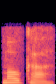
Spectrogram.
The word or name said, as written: Mocha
